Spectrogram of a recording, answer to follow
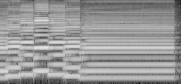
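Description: Excelsior Accordiana piano accordion's treble side played on its oboe register, a single middle reed: a quick run of notes stepping up and down, then one note held for about a second before it stops.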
